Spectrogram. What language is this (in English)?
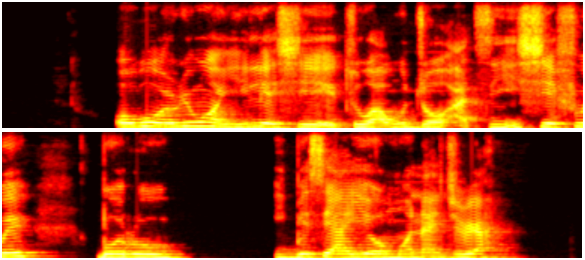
Yoruba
